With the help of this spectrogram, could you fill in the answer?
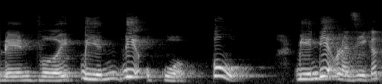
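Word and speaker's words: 不: Pu này là thanh 4, đúng rồi, đọc dứt khoát lên cho cô nhé. Không phải là pu mà là gì? Pu. Pu, đúng rồi. Pu này mang thanh 4. Nhưng khi mà đằng sau pu cũng là một thanh 4, được chưa nhở? Đằng sau pu cũng là một thanh 4 thì pu phải được đọc thành pu nhá.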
